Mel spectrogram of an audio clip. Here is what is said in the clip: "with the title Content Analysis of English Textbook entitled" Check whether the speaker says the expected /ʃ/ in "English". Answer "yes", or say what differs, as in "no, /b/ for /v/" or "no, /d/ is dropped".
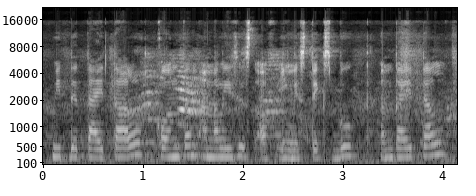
no, /s/ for /ʃ/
